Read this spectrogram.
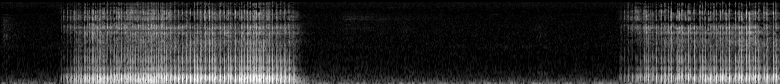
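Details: Loud, rough, rattling snoring inbreaths of an Indian man, about two seconds long, separated by quiet pauses; heavy snoring during sleep.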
